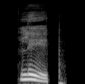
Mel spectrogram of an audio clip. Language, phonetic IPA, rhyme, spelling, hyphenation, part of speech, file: Hungarian, [ˈleːp], -eːp, lép, lép, verb / noun, Hu-lép.ogg
- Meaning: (verb) 1. to step (to move by setting one foot forward, backward or sideways) 2. to enter, to step in (to arrive to a certain place) 3. to enter (to proceed to a new stage, level or state)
